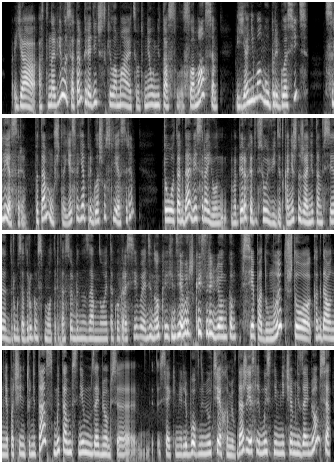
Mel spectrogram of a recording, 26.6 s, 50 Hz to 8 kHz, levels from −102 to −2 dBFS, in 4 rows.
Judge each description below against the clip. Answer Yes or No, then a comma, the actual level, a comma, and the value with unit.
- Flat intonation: No, average, 4.2 semitones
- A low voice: No, high, 220 Hz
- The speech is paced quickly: Yes, fast, 165 wpm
